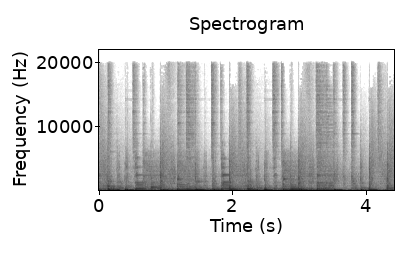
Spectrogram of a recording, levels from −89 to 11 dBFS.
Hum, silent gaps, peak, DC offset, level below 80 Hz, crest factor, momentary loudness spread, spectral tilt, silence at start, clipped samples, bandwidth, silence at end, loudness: none; none; 0 dBFS; under 0.1%; -22 dBFS; 12 dB; 4 LU; -6.5 dB/octave; 0 s; under 0.1%; over 20 kHz; 0 s; -13 LUFS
